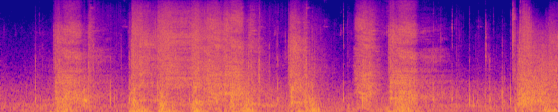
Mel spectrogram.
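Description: Blades slash and strike a creature in a fierce fight.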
